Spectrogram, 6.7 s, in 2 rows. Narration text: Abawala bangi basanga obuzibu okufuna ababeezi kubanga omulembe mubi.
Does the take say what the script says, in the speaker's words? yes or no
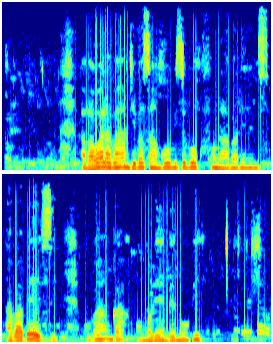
yes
